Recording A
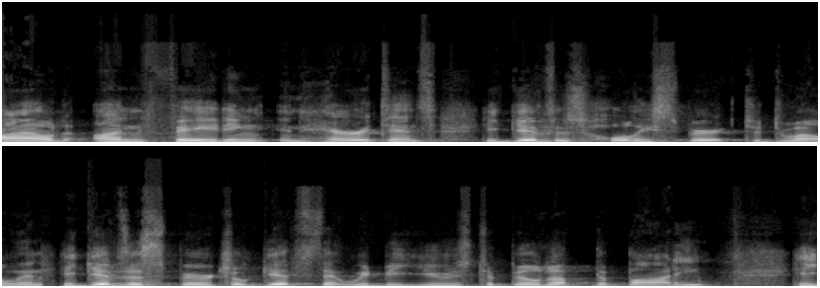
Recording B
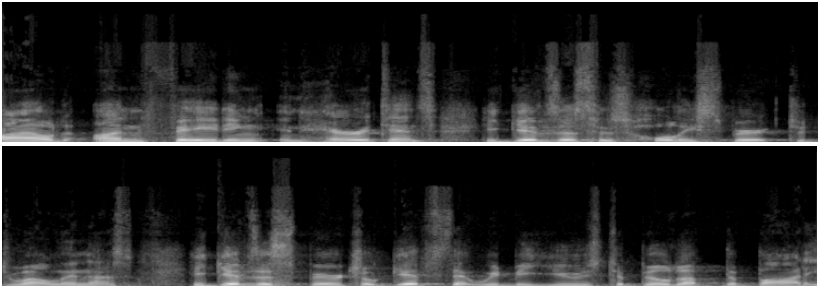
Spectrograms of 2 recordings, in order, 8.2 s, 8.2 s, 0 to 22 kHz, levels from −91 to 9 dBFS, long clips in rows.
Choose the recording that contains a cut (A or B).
A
